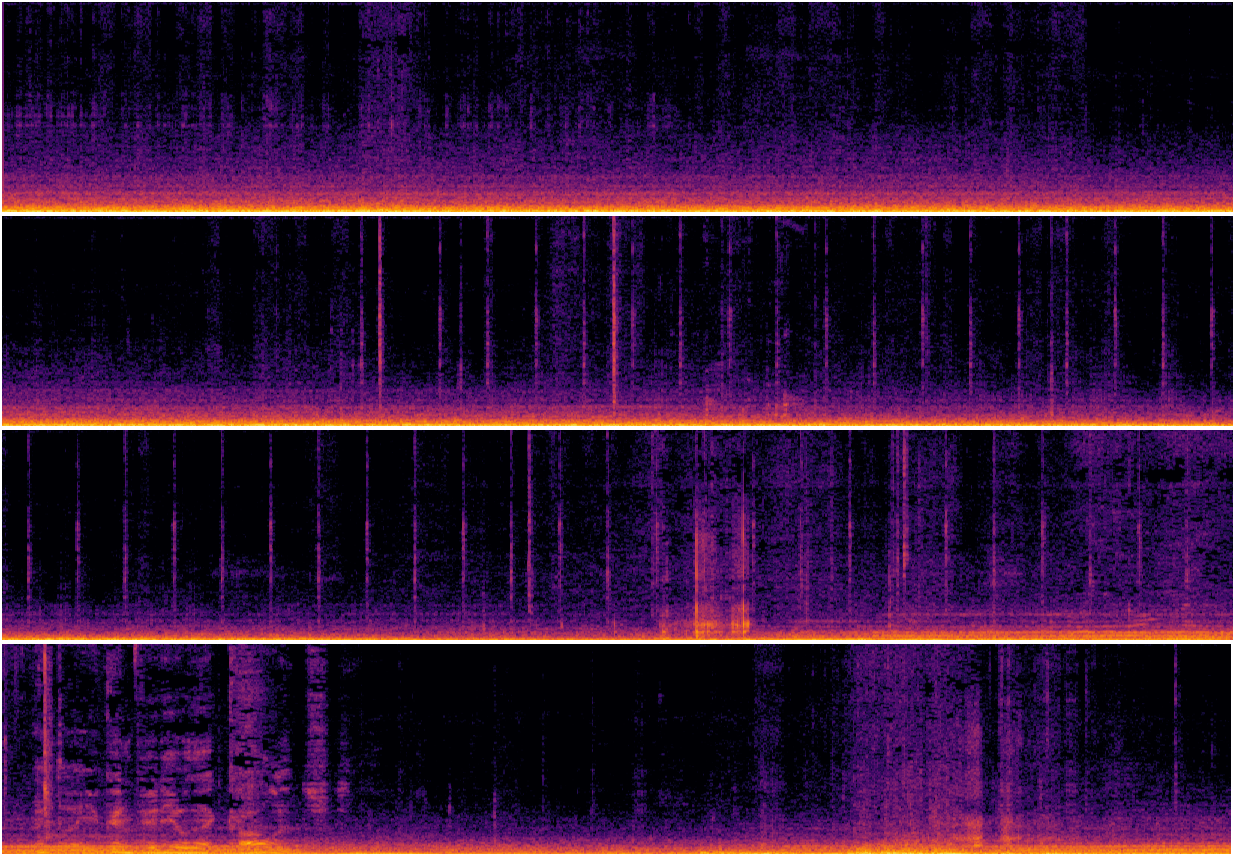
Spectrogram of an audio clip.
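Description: Steady low road rumble of a car heard from inside the cabin, easing somewhat past the middle as the car slows. There is a run of faint quick ticks in the middle, and an unclear voice murmurs for a few seconds late on.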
